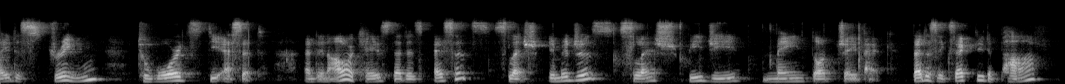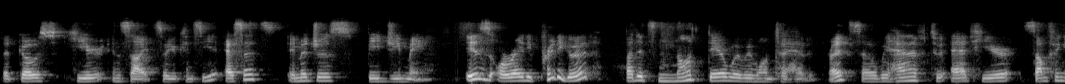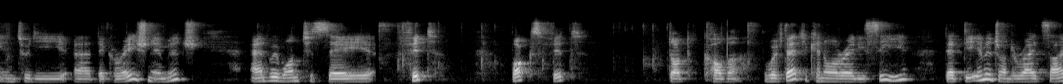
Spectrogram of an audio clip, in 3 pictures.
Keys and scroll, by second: 8.9 super+s, 19.8 ctrl+space, 25.0 ctrl+space, 28.9 super+s, 28.9 alt+super+l, 30.0 alt+super+l, 30.2 super+s.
